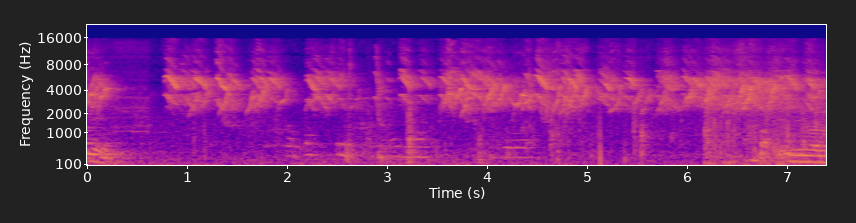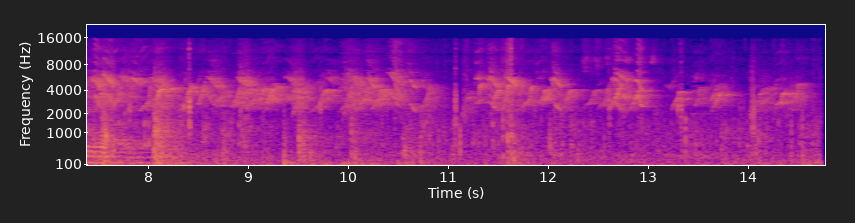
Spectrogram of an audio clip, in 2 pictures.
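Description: A dense chorus of high, rapid chirping calls from many small animals, each a short falling chirp, repeated many times a second without pause. A brief voice comes in about seven seconds in.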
